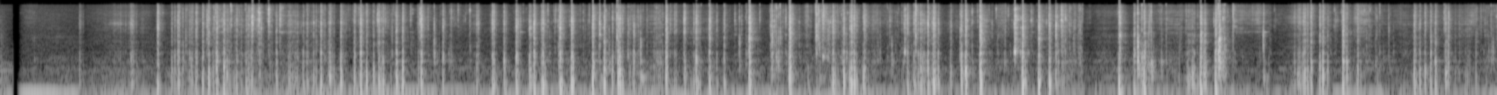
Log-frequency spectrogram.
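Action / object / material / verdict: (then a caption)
scrape / block of magnesium carbonate gym chalk / magnesium carbonate / none. A hand-sized solid white block of gym chalk (magnesium carbonate), held in one hand over a bowl of chalk flakes, is shaved and scraped along its edge with a flat metal blade. Dense, rapid crunchy scratches and shaving strokes run throughout, with short pauses between bursts. The sound is bright and gritty on top with a strong low thump underneath.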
